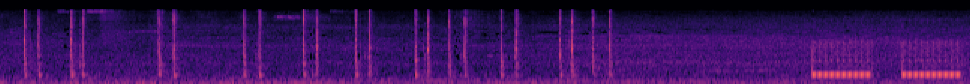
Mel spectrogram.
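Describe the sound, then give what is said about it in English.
A quick series of sharp button clicks, like a number being keyed in, then two short bursts of a steady electronic ringback tone as an outgoing call to a pizza giveaway winner starts ringing. “we're calling you to inform you that you won the Pizza Party Podcast Package Perfect Pizza Giveaway Party.”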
